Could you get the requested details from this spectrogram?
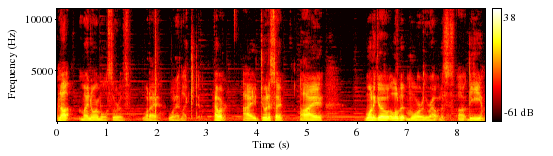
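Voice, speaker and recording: With music in the background, a man speaks at a moderate pace with a medium pitch and fairly even intonation. His loudness swings widely, and his pauses are long and frequent. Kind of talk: casual talk to camera. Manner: unscripted, hesitant.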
